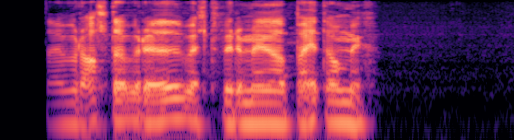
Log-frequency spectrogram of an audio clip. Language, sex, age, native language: Icelandic, male, 20-29, Icelandic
